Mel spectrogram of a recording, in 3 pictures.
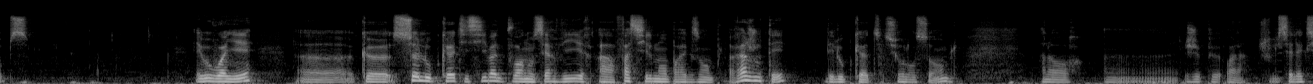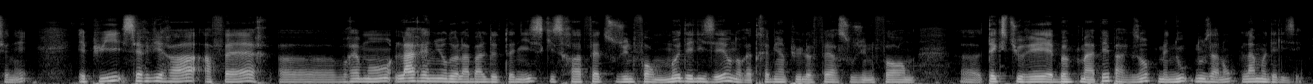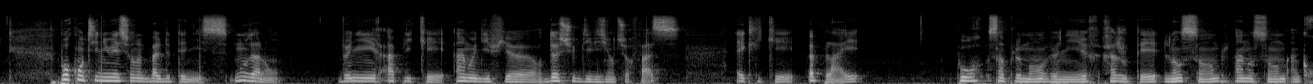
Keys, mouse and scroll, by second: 0.3 alt+click, 1.1 alt+click, 1.9-2.5 scroll up 5, 2.5 alt+click, 3.1 alt+click, 5.7 ctrl+r, 9.5 Tab, 10.9 Tab, 11.3 alt+right click, 11.9 alt+click, 12.9 alt+shift+click, 13.5 scroll down 1, 13.6 scroll up 2, 17.8 alt+click, 20.6 alt+click, 26.1 Tab, 28.8 click, 29.7 click, 33.7 click, 35.8 Tab, 36.4 a, 39.1 alt+right click.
